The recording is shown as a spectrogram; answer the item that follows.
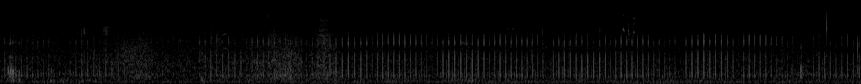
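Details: Freshly bathed Sphynx mother cat with her kittens; continuous low purring pulses evenly for the whole stretch, growing slightly stronger in the second half, with soft rustles of movement around it.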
